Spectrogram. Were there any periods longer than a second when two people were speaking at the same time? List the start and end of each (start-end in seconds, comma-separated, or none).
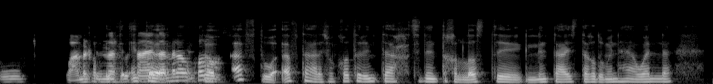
0.9-2.4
